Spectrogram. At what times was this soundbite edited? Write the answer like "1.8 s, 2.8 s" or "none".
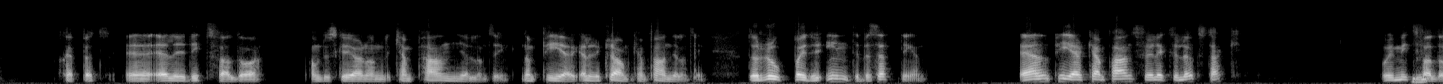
1.1 s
